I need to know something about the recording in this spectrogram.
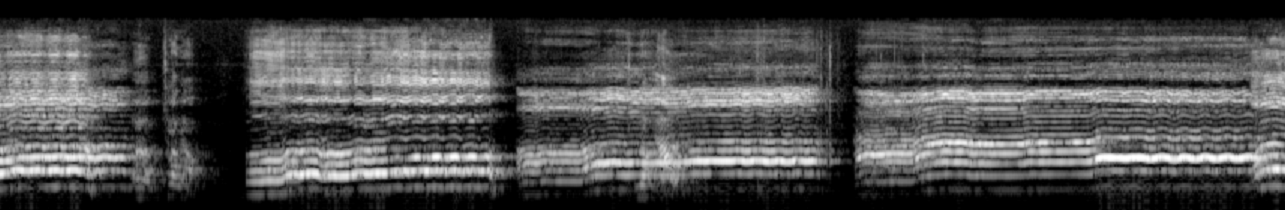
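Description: A young man singing unaccompanied, holding long notes in four phrases with short breaths between them, the pitch stepping upward within each phrase. The voice teacher hears it as too nasal from forcing past the tongue, then freer once the tongue gets out of the way and the throat relaxes.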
